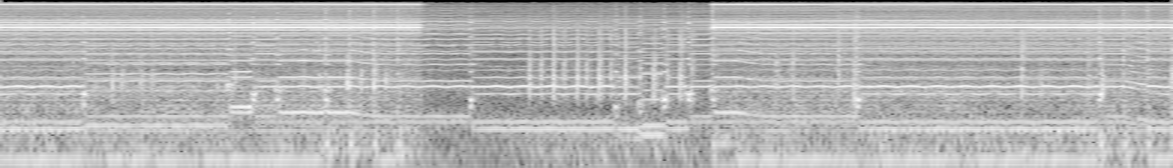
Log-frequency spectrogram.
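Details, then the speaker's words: MiSTeryNano FPGA Atari ST/STE clone: chiptune music with a constant high-pitched buzz over it, absent on AY music then returning; audio output buzzing fault. "Christ almighty, that buzzing does my head right in. So that's problem number one that I found of it."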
